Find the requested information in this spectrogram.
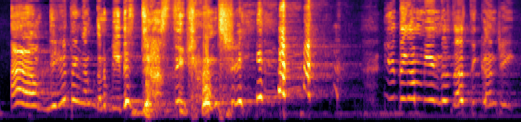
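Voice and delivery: high, laughing mock question. Imagining herself being called dusty country, laughing. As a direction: scoff at the notion through laughter.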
